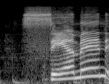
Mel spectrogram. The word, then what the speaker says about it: salmon: From the 213, they said, today I learned that salmon is pronounced without the L.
